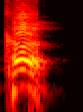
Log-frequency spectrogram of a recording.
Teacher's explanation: तो जैसे कि मैं कहूं ये लो क तो ये जो ख है वो बना किससे? क और इसके साथ में ह की ध्वनि से। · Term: महाप्राण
